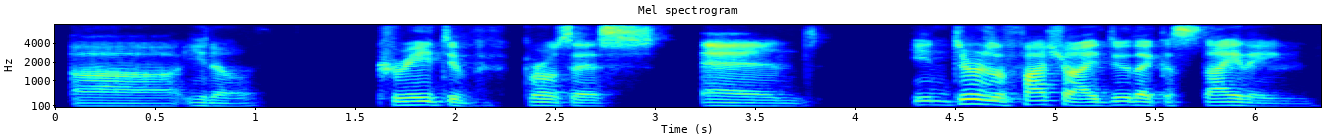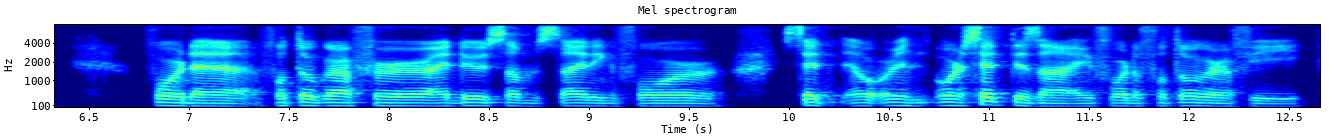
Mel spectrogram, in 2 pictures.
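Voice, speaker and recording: Low-voiced young Japanese-accented man. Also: clean tone. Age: young adult. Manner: halting, many fillers and restarts. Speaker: guest, film student. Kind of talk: casual interview answers.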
